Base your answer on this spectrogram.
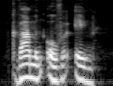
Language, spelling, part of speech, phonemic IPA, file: Dutch, kwamen overeen, verb, /ˈkwamə(n) ovərˈen/, Nl-kwamen overeen.ogg
- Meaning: inflection of overeenkomen: 1. plural past indicative 2. plural past subjunctive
